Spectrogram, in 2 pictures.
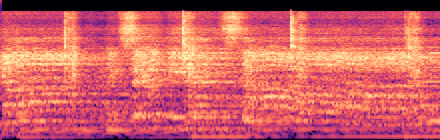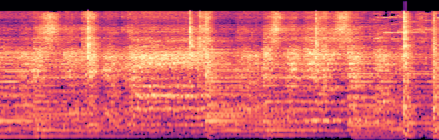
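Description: A song with choir-like singing over held chords plays loudly, with an acoustic drum kit played along to it: drum and cymbal hits cut through the recording at intervals.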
